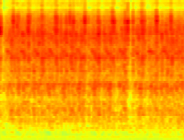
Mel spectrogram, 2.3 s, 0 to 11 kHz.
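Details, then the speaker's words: 2001 C5 Corvette, LS1, revived after sitting for years, idling: a high-pitched hiss and whir over the idle from a worn idler pulley bearing. A possible misfire was also suspected. "It's not that it's coming from one of the iders down there. Took the AC belt off. Sounds much better, but it's still got an idler pulley sinking over on this side."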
